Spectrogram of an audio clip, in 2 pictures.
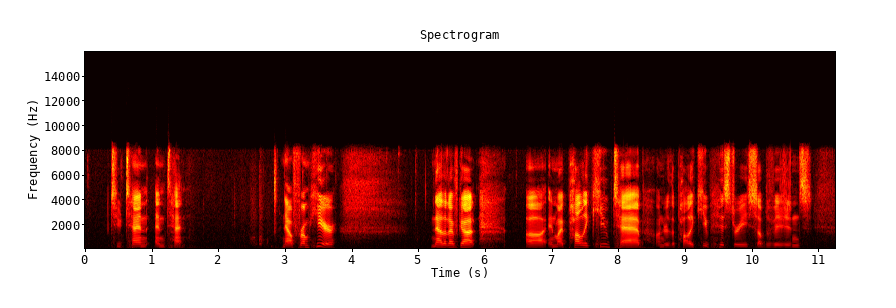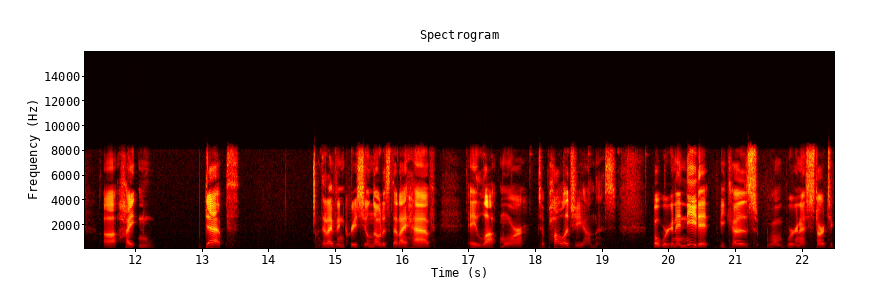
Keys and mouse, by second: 0.4 KP_Enter, 3.2 click, 3.5 click, 4.0 alt+drag, 4.3 alt+middle click, 4.4 alt+right click, 4.5 alt+middle click, 4.7 alt+drag, 5.0-8.1 alt+middle drag, 15.3-15.8 alt+drag, 16.4-17.0 alt+drag, 17.2-17.6 alt+drag, 17.6-17.9 alt+middle drag, 17.9 alt+drag, 18.2 alt+middle drag, 18.5 alt+right drag, 18.6 alt+middle drag, 18.8 alt+drag, 19.1 alt+middle drag, 19.2 alt+right drag, 19.4 alt+middle click, 19.7 alt+drag, 19.9 alt+middle click.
